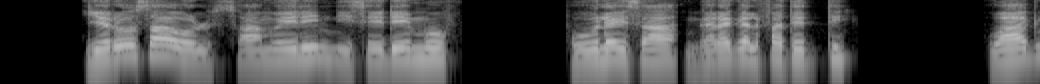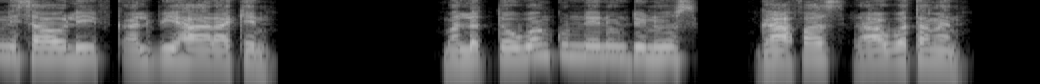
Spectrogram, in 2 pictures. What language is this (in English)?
Oromo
